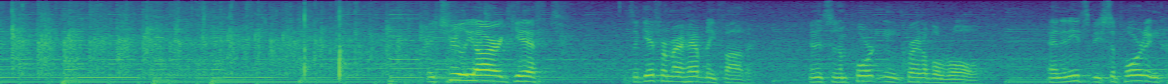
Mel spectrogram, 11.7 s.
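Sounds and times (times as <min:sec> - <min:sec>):
audience applause for fathers: 0:00.0 - 0:05.2
speech: 0:04.3 - 0:05.6, 0:06.3 - 0:11.6.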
